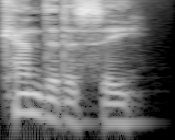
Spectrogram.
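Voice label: "candidacy", British English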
